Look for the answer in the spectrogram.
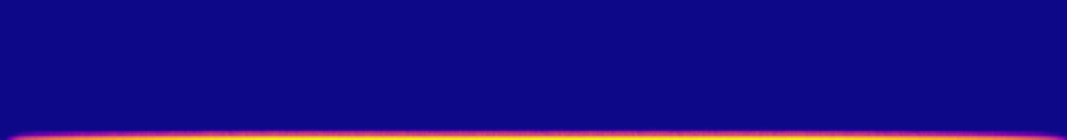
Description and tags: HF Computer Hum A
The humming of my computer! How exciting!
